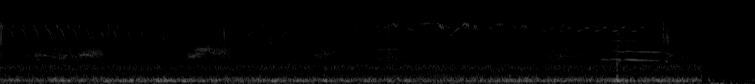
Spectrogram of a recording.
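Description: Faint birdsong: birds calling in quick high chirps and trills, with a few lower calls, over a steady low rumble.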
